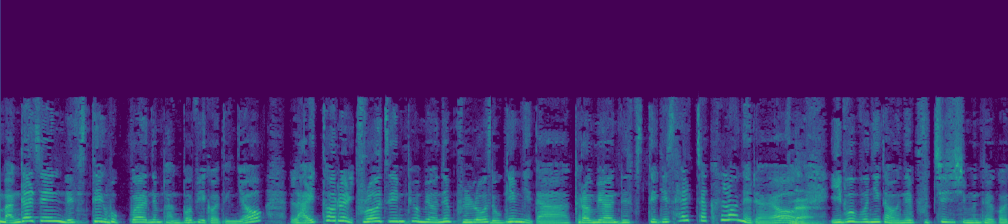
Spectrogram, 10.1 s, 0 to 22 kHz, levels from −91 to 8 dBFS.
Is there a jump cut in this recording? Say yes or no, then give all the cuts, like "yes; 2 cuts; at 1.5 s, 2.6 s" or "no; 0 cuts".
yes; 5 cuts; at 1.1 s, 3.5 s, 4.9 s, 6.2 s, 8.8 s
